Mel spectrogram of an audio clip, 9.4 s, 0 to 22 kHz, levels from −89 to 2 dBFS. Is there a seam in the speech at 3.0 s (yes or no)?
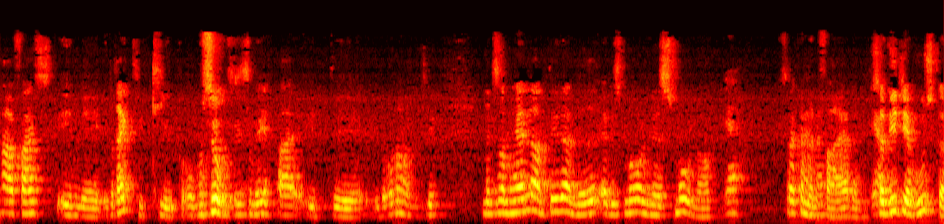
yes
